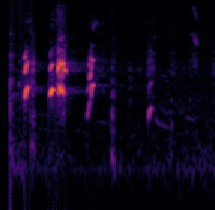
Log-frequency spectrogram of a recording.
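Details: Terrier excited by a rat in a can, giving a quick series of short, high yelping whines in the first second, then a few fainter squeaky whimpers.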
